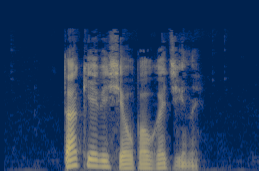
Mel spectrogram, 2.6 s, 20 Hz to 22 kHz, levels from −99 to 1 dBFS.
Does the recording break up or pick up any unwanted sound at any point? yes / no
no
